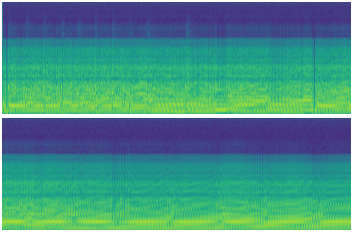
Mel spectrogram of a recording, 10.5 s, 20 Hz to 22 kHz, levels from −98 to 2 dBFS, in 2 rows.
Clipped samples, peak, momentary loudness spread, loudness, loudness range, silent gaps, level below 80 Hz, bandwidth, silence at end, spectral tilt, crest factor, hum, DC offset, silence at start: under 0.1%; -4 dBFS; 2 LU; -15 LUFS; 1 LU; none; -32 dBFS; 7 kHz; 0 s; -7 dB/octave; 12 dB; none; under 0.1%; 0 s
